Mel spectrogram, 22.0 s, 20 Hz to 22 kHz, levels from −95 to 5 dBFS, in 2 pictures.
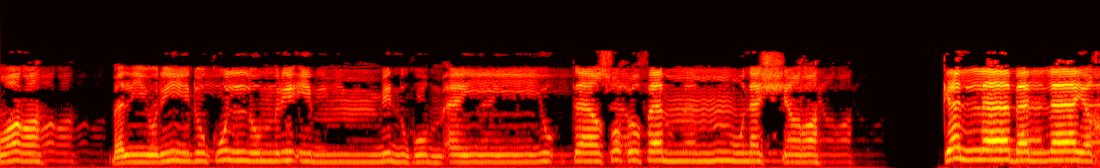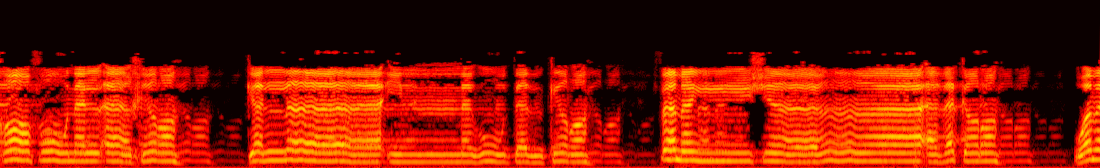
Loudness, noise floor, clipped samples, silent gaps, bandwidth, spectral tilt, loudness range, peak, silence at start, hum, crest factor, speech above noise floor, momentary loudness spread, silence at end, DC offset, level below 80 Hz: -27 LUFS; -59 dBFS; under 0.1%; 8.97-9.29 s; 6.6 kHz; -1 dB/octave; 9 LU; -8 dBFS; 0 s; none; 22 dB; 30 dB; 14 LU; 0 s; 0.1%; -68 dBFS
